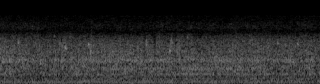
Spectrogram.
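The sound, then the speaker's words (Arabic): Sudden rain pours down on a football match in an animated series, a steady, dense hiss of falling drops that stays even in loudness throughout, with no voices. “هطول المطر المفاجئ سيؤثر لا شك.”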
